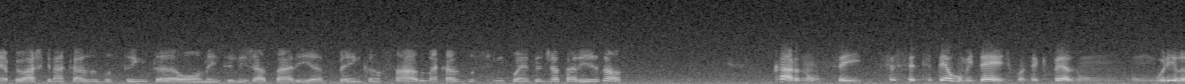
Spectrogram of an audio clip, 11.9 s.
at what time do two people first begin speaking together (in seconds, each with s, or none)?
none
